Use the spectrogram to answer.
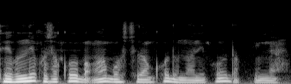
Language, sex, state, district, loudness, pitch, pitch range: Garo, male, Meghalaya, South Garo Hills, -15 LUFS, 120 Hz, 100-135 Hz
